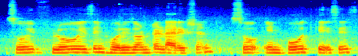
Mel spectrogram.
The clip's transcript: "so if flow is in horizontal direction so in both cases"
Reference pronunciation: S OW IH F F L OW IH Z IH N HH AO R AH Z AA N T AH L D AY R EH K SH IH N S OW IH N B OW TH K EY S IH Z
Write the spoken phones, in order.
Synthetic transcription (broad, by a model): S OW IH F F L OW IH Z IH N HH AO R AH Z AA N T AH L D AY R EH K SH IH N S OW IH N B OW T K EY S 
